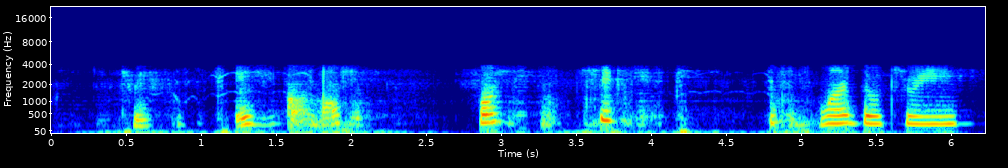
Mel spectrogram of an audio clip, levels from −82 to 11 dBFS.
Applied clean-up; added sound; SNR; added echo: neural separator model SepFormer WHAMR!.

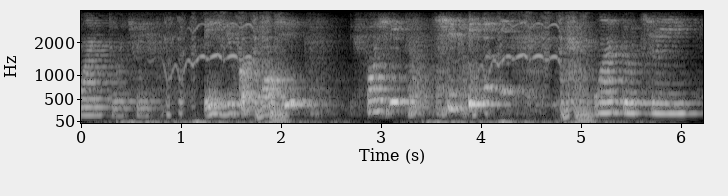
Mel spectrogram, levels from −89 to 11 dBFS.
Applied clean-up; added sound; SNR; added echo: none; Livestock, farm animals, working animals; 11 dB; reverberation time 0.7 s.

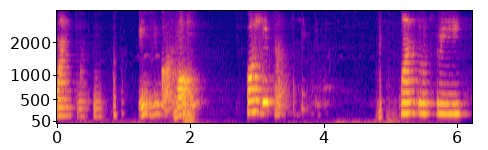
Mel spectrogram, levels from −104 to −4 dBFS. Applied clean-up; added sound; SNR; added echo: neural mask model DeepFilterNet 3.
